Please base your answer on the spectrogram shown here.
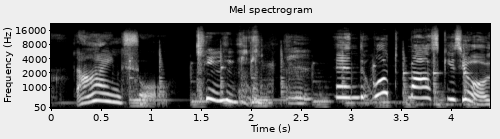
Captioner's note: giggles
